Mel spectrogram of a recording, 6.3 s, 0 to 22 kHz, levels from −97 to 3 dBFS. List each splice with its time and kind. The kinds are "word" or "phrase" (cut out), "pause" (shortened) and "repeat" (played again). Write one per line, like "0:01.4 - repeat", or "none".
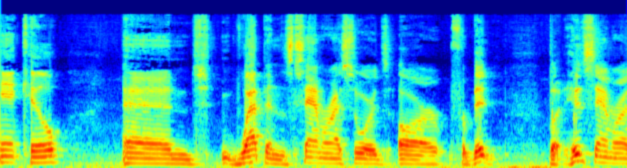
0:02.9 - word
